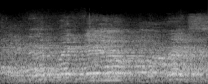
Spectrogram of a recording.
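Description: Spectators and coaches shouting and calling out in a gymnasium, with a long held shout about halfway through.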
